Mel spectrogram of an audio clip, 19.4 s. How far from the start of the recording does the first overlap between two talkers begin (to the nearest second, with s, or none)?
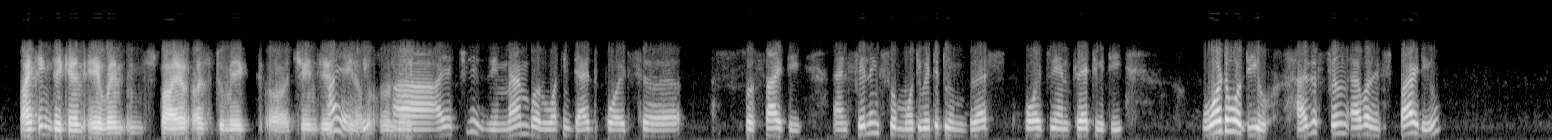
4 s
